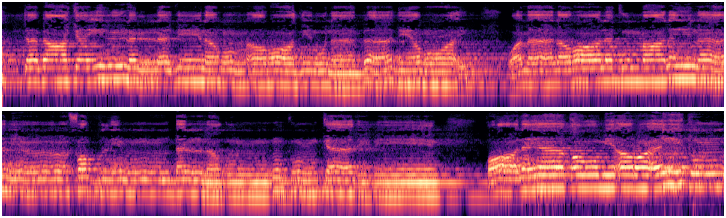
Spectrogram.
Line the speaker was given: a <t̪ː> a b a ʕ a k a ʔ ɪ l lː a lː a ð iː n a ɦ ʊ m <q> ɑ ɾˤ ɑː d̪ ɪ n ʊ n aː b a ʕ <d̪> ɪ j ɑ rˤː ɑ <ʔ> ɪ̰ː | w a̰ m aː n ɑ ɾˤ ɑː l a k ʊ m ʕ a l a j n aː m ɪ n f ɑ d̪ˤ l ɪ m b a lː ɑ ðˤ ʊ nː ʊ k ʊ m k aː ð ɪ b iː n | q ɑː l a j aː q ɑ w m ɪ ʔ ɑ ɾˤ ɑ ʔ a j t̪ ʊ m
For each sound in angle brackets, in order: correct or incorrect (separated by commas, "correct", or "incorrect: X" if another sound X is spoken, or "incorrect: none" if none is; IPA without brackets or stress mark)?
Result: correct, incorrect: ʔ, correct, correct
